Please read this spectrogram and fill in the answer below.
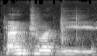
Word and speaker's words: Tandragee: to say this wrong, Tandragee? You gotta say it like an Irish person. Tandragee.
